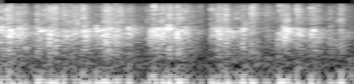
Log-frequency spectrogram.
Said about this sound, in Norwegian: Toril Sivertsen. Klapp litt for Toril.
